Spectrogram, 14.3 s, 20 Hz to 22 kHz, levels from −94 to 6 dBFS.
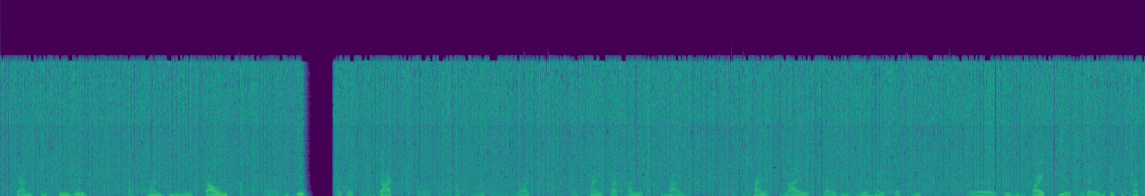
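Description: From start to end an unreliable data bit adds same-sized spikes to random samples, a steady crackle that persists through pauses, unlike clicks tied to loud passages. At 3.77 to 4.17 s the sound smears into a fading buzz, then about 0.25 s of near silence, likely a long network dropout; the speech resumes with about 0.38 s lost, not delayed.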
